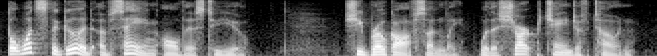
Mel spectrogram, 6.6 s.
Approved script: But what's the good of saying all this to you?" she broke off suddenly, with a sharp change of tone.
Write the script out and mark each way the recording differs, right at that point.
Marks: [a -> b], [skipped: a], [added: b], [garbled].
But what's the good of saying all this to you?" she broke off suddenly, with a sharp change of tone.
